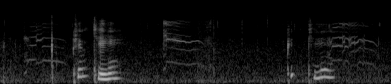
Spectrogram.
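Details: Peterbald kittens, a litter of four born in October 2013 to a Peterbald mother and Oriental Shorthair father, indoors: short thin wavering mews near the first second and again after three seconds, with quiet Dutch speech between.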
